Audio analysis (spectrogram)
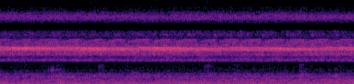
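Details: Short stretch of grass insect song on a summer night, an even, piercing high trill with no pauses, layered over quiet outdoor hiss.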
